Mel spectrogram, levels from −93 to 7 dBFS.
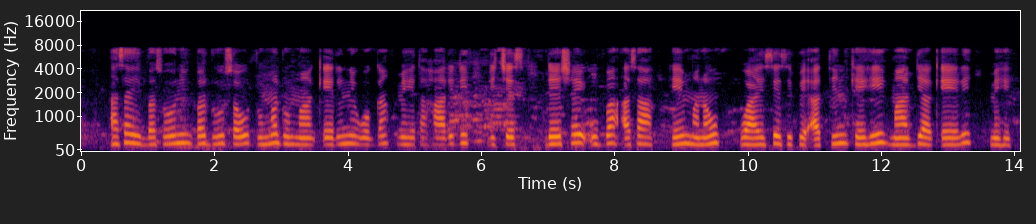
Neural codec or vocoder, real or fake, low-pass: none; real; 7.2 kHz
